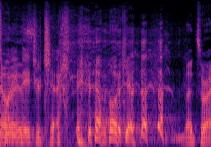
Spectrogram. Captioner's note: laughter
